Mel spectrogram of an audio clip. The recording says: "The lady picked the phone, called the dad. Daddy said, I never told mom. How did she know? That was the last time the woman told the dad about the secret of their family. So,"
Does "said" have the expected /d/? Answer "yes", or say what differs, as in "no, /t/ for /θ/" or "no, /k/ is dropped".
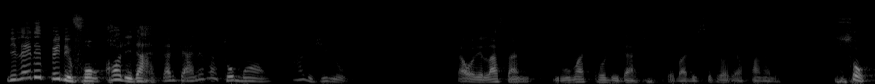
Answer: no, /d/ is dropped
